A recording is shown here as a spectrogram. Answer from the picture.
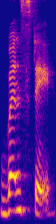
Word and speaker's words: Wednesday: Rule is D is silent before N or G. Okay, for letter N, I've got examples like Wednesday. So yes, it is not Wednesday, it is Wednesday.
